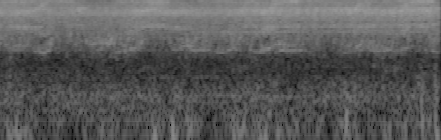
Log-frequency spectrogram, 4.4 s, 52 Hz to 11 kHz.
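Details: Summer cicada chorus on Deogeumsan Solbaram trail, Namwon, Korea, 16 August 2019: continuous shrill buzzing that swells and fades gently every second or so, with no other clear sounds.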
